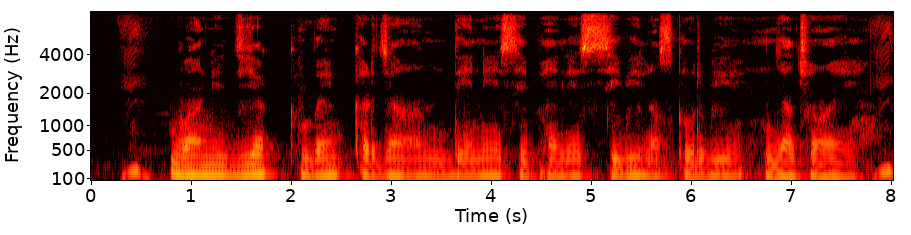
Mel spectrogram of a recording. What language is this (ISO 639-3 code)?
mag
